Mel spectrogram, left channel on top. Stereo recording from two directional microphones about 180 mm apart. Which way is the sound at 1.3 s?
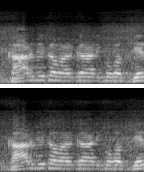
25° right (ahead or behind).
